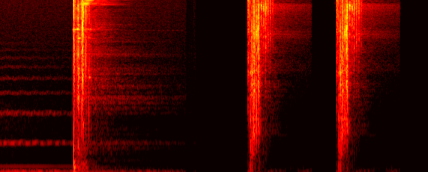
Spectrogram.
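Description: A game menu makes short bright click sounds as buttons are pressed.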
